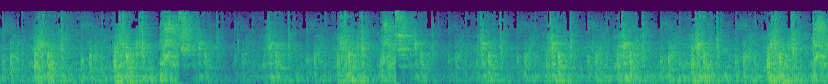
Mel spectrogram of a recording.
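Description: Invincible hot bulb stationary oil engine, thought to be built by H. Widdop, running steadily. Its running makes a rhythmic clatter of sharp clicks and knocks.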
